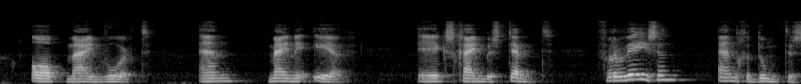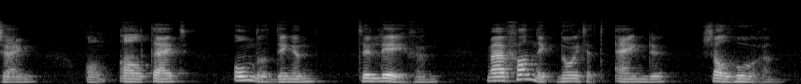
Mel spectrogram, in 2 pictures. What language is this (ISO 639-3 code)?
nld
